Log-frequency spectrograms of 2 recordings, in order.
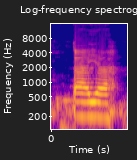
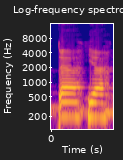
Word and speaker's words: ɗaya: has curve, which is daya, daya, the right pronunciation. Well, for the spelling of four, we use the D that has curve, hudu, hudu, which is the right pronunciation.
